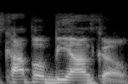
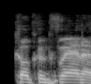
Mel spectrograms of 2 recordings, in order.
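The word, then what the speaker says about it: Capobianco: And he said it's Capo Bianco was the official pronunciation. See, so Luds was saying it right. Coco Cabana is also probably acceptable, but he said he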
